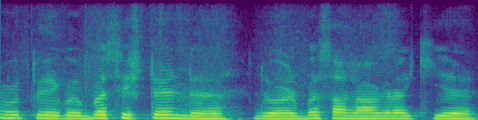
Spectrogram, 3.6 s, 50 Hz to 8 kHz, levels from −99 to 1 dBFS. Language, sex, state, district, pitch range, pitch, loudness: Rajasthani, male, Rajasthan, Churu, 175-205 Hz, 185 Hz, -15 LUFS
